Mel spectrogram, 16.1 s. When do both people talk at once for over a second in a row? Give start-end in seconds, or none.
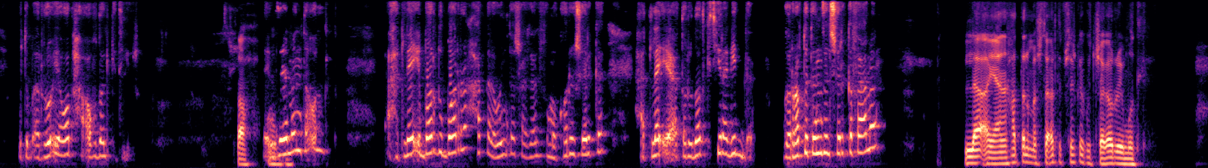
none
